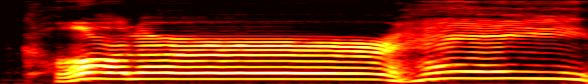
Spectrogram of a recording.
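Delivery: loud, drawn-out name greeting; big hearty shout of welcome; calling out. Real, not acted. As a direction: hail a friend who just dropped by. Greeting an arriving viewer by name.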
